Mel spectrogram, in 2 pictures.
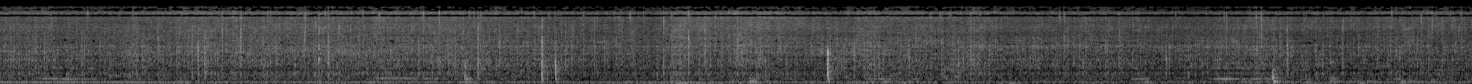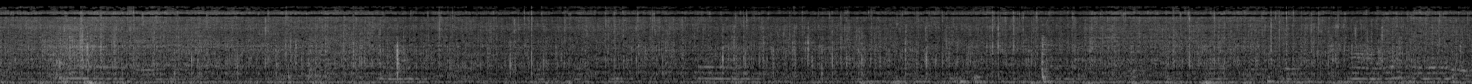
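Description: Whole giant freshwater prawns sizzling and frying in oil in a nonstick pan, with steady spitting hiss. A spatula scrapes and taps against the pan now and then as the prawns are turned.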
